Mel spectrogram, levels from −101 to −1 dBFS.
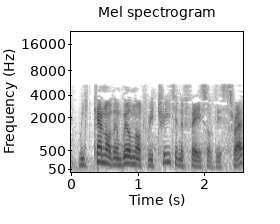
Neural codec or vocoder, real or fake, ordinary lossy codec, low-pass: none; real; none; 5.4 kHz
